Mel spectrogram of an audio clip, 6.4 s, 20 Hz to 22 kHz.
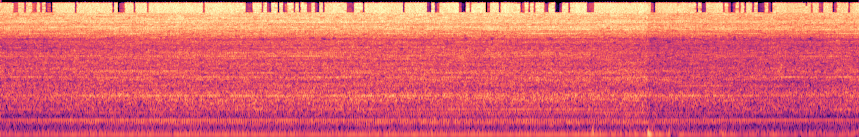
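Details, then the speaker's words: Home AC condenser fan motor, previously seized, now repaired: smooth, constant low hum with a light steady whir throughout, no knocks or grinding, spinning freely 48 hours later in 105° heat. "but 48 hours later 105° temperatures no problems with it"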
